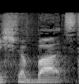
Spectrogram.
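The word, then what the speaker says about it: Shabbat: And we have shared many Shabbats together.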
